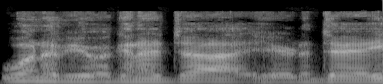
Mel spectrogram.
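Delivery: put-on monster voice. Voicing a creature that threatens the party: in Wargrim's voice. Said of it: "he says in Wargrim's voice".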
